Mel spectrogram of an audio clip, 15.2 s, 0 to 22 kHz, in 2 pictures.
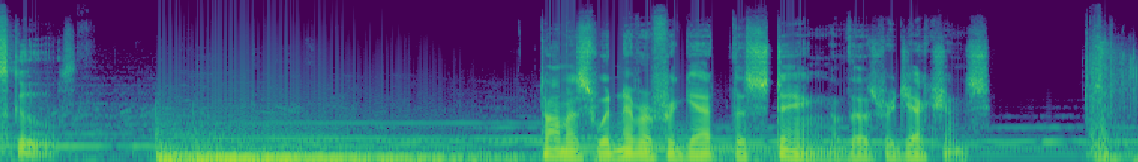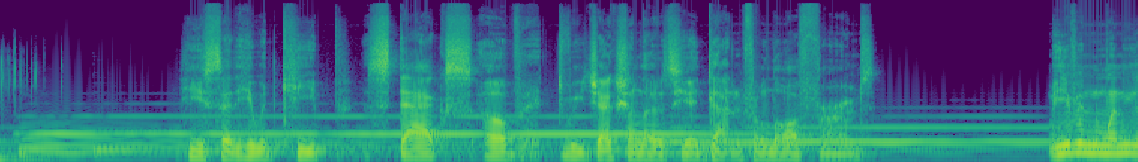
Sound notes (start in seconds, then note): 7.6 shutter clicks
